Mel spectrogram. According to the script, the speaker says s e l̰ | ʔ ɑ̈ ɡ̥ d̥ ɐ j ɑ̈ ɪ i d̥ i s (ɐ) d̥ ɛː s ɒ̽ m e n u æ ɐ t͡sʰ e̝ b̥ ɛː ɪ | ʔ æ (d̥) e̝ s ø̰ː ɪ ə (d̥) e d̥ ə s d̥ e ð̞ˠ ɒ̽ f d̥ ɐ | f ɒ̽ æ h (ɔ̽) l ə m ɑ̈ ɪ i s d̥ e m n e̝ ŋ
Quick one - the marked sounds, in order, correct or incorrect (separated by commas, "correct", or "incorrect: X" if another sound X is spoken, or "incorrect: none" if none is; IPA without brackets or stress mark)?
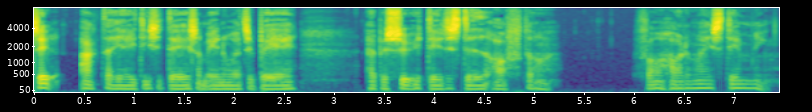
incorrect: ə, incorrect: b̥, correct, incorrect: ɒ̽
